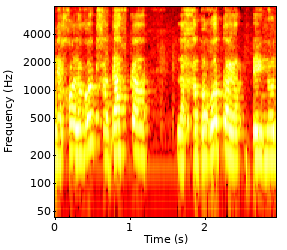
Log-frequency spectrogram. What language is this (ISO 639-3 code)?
heb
